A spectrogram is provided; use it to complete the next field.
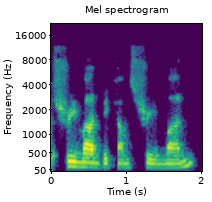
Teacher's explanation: Shriman is simply because of the N letter at the beginning of Narayana. The Shrimad becomes Shriman, right? The D changes to an N. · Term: Sandhi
